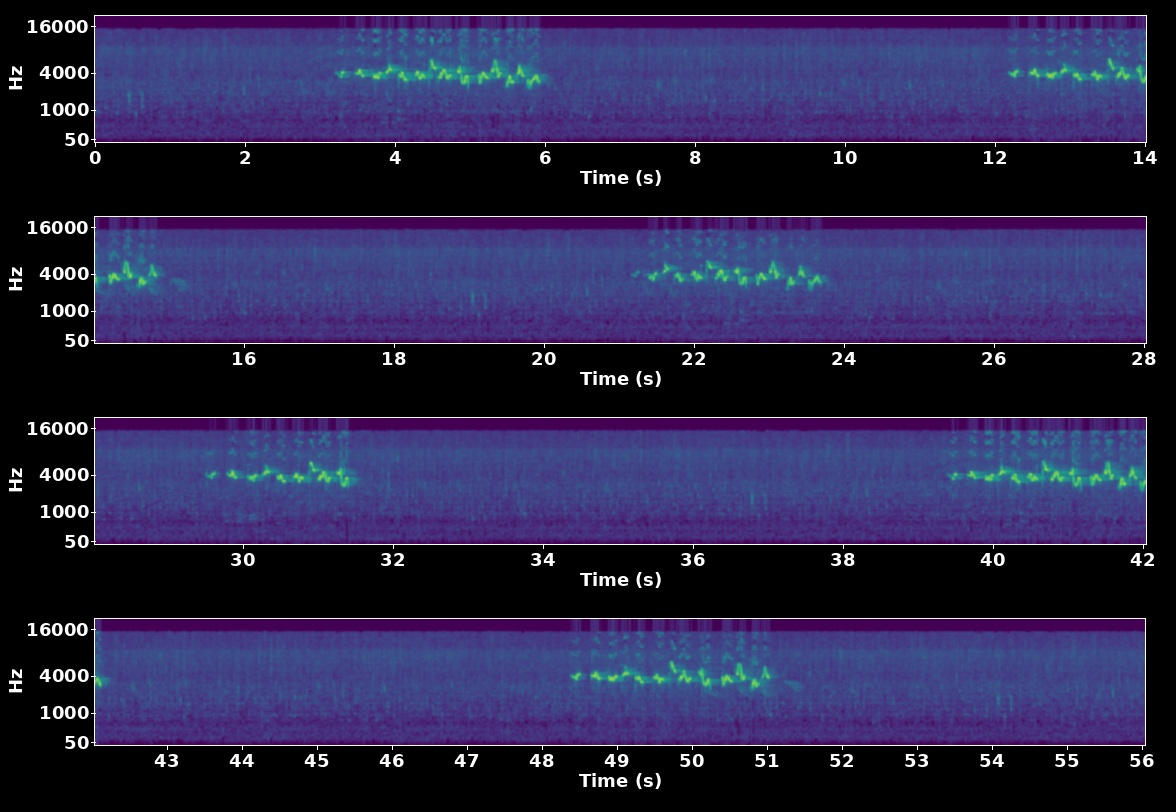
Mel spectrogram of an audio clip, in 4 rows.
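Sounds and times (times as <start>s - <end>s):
faint steady hiss: 0.0s - 56.0s
bird singing high notes: 3.2s - 6.0s, 12.2s - 15.0s, 21.2s - 23.8s, 29.5s - 31.5s, 39.4s - 42.2s, 48.6s - 51.4s.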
